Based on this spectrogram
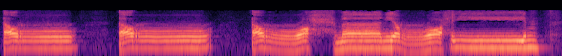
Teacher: الجريان الجزئي للصوت عند نطق الراء بسبب اعتراض أغلب طرف اللسان لخروجه. اللسان يتقعر كما شرحنا ذلك عند مخرج الراء، ويتقعر ويلامس يمينه ويساره ما يحاذيه من غار الحنك، ويبقى في الوسط الأمامي فجوة قليلة منها يمر صوت ضئيل. · Term: البينية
